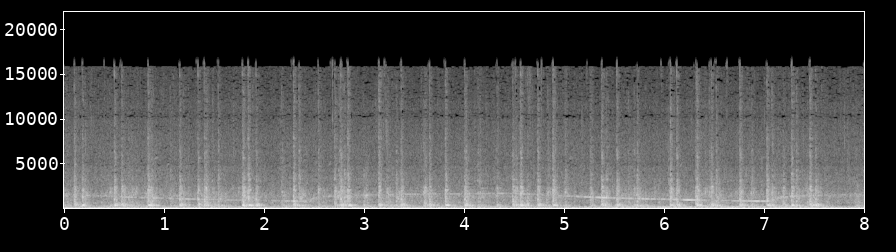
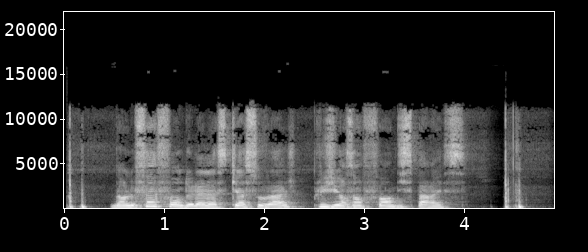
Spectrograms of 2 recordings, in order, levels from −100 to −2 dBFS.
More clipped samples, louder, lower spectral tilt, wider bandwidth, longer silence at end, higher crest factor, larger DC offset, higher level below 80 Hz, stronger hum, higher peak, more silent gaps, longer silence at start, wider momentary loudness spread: neither; second, -19 LUFS vs -14 LUFS; about the same, -5.5 dB/octave vs -5 dB/octave; first, 17 kHz vs 12 kHz; second, 0 s vs 0.3 s; first, 18 dB vs 12 dB; neither; first, -24 dBFS vs -52 dBFS; neither; about the same, 0 dBFS vs -2 dBFS; neither; about the same, 0 s vs 0.05 s; second, 3 LU vs 9 LU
